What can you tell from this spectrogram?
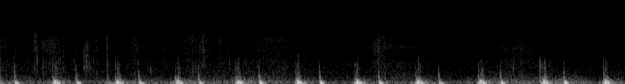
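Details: Self-recorded heart sounds with arrhythmia, taken while tidying a room: low paired heartbeats about 98 a minute with uneven spacing, an irregular rhythm; some background rattling.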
